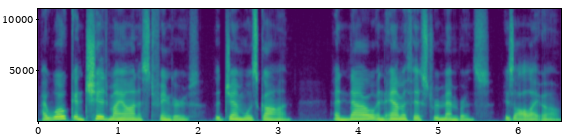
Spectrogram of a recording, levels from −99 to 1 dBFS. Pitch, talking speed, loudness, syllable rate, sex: 195 Hz, 185 wpm, -18 LUFS, 4.8 syllables/s, female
